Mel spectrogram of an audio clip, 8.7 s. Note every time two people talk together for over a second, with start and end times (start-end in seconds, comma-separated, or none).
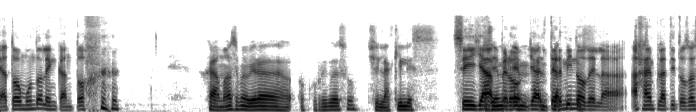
6.0-7.6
